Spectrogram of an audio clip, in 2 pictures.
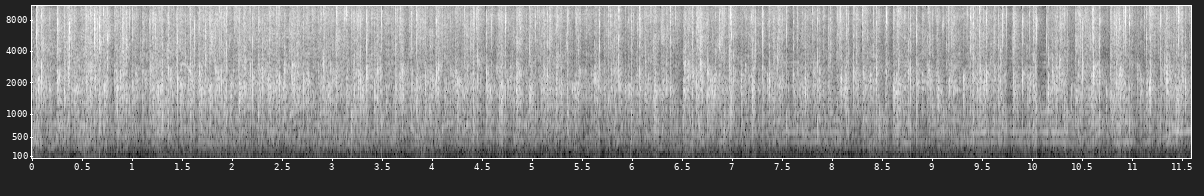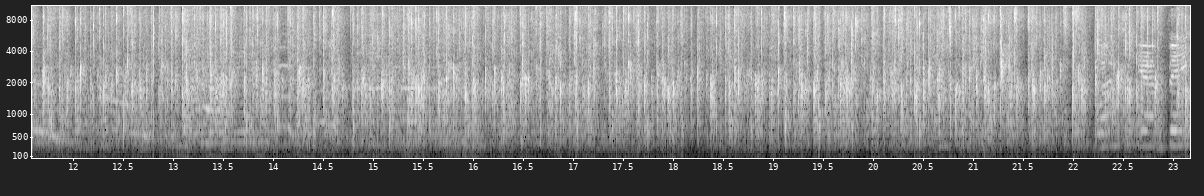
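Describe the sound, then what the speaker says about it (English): Sustained audience applause in a room at a live radio-themed show, dense continuous clapping from many people, loud and steady throughout. "Let's have another big round of applause for our fabulous guests."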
